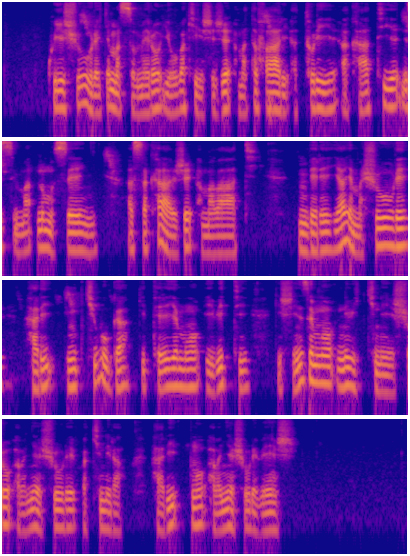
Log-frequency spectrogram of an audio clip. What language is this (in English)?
Rundi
